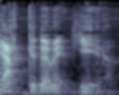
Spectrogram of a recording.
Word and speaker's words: academic: member the Academic Year the Academic Year stresses on the a the Academic Year academic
